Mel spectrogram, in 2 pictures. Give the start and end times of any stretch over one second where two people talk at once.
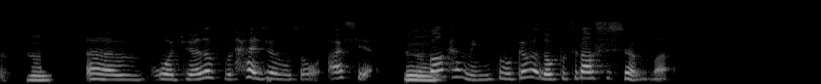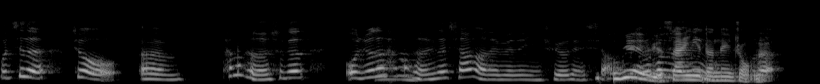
14.3-15.9

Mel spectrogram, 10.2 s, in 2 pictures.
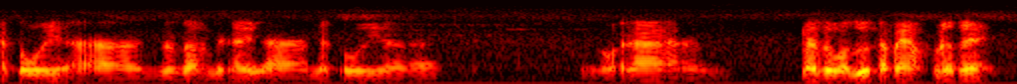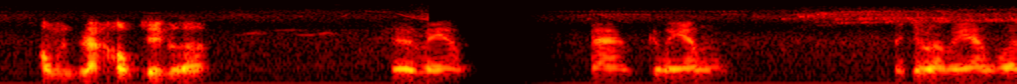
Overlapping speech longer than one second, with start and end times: none

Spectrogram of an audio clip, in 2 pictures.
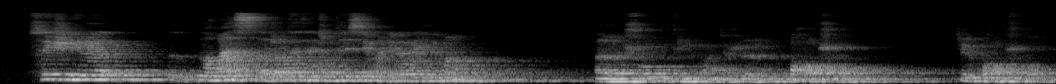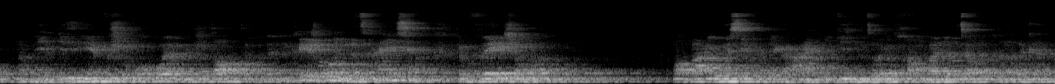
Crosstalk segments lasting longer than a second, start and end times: none

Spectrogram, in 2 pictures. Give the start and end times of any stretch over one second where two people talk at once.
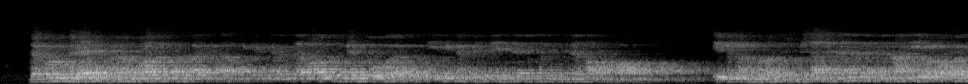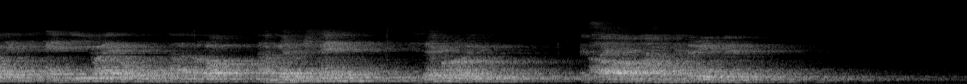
15.6-17.1

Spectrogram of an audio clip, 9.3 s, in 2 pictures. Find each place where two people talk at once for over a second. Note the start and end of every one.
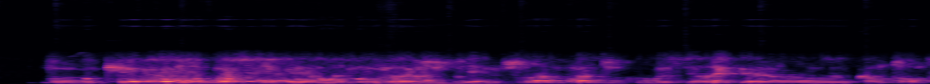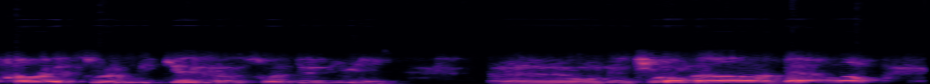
0.7-2.6

